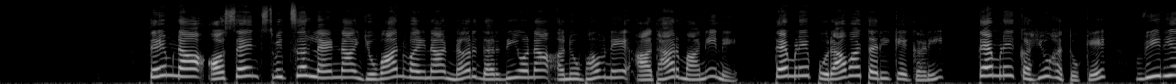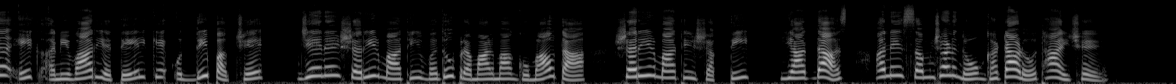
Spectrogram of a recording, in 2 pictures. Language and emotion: Gujarati, neutral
